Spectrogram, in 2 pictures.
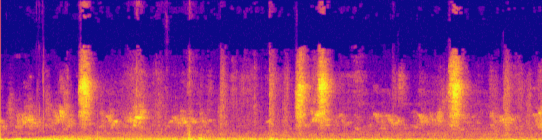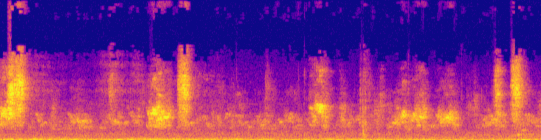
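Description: Small birds chirping, with short high calls scattered throughout. A low rumble sounds briefly at the start.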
